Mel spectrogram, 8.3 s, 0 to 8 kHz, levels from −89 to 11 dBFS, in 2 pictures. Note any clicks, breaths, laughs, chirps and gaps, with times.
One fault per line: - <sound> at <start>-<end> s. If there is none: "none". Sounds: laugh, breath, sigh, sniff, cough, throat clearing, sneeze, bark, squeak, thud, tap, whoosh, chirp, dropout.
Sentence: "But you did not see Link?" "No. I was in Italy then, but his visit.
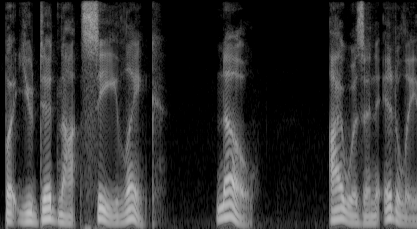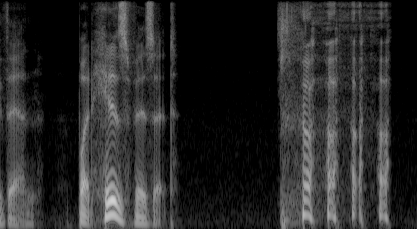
- laugh at 6.9-8.1 s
